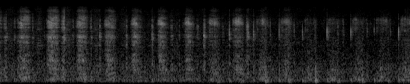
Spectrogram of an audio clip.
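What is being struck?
Paper sheet and metal pen nib.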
